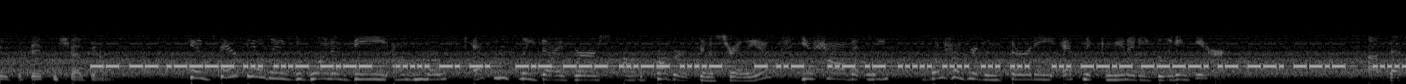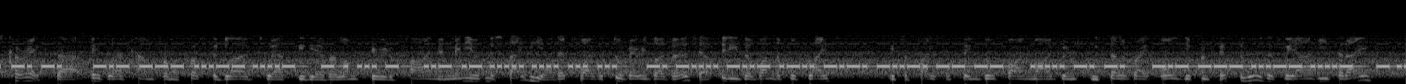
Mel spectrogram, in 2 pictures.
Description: Morse code, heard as a keyed tone, hand-sent with a paddle, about 33 wpm, 850 Hz, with room echo. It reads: MM1SVY 5NN KO34 TU UA5HSS SQ9AGQ 5NN KO34 TEST UA5HSS N6XLC/MM 5NN KO34 …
